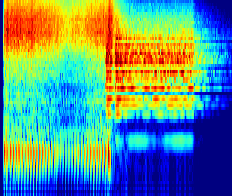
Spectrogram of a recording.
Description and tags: A short jingle made with Cubase
circus, drumroll, fanfare, horns, tadaa, victory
